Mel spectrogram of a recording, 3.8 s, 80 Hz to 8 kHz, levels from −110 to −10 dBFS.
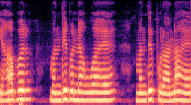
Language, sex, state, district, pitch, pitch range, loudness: Hindi, female, Uttar Pradesh, Lalitpur, 220 Hz, 210-235 Hz, -15 LUFS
